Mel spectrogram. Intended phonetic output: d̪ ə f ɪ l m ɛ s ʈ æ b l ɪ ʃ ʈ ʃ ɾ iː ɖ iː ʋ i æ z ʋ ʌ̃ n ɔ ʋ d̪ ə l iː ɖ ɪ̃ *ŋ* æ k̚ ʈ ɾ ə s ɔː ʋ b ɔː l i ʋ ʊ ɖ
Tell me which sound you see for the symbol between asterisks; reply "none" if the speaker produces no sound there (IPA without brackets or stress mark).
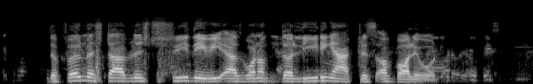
ŋ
